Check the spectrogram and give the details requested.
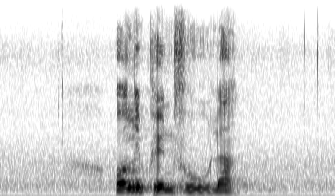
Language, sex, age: Swati, male, 24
